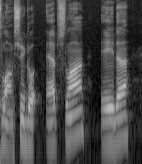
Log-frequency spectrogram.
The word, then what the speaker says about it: eta: But when we pronounce this one, which is a long, eta, the tongue is near the top, epsilon, eta. So our tongue moves closer to the roof of our mouth when we say it.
